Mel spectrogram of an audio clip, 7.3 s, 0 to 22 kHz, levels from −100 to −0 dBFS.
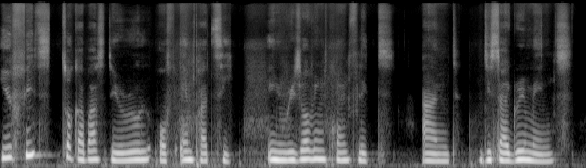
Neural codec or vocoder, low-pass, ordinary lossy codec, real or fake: autoencoder, 48 kHz, 128 numbers a frame, DAC-VAE, trained on Japanese speech; none; none; fake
